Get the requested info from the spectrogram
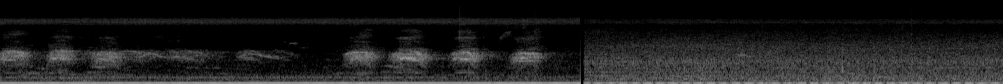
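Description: Bird calls repeated, with a run of about four quick calls around four to five seconds in. After a sudden cut about six seconds in, a steady hiss with a fast, throbbing low hum takes over.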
